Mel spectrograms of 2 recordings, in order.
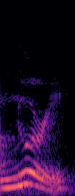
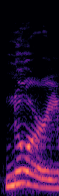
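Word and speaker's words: Nury: city council president of Nuri I said her name wrong Nori Martinez it says she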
